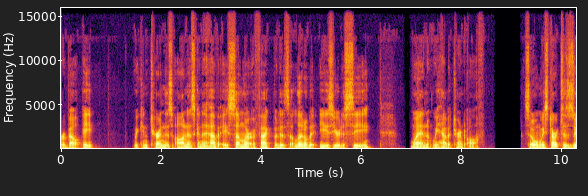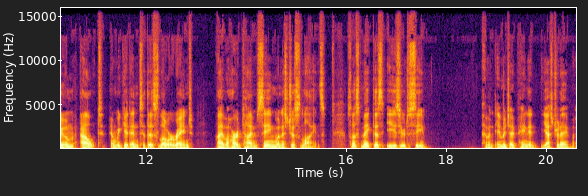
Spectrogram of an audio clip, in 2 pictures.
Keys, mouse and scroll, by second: 17.5 F7, 18.8 double click.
